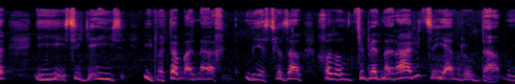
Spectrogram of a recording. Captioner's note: mumbling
